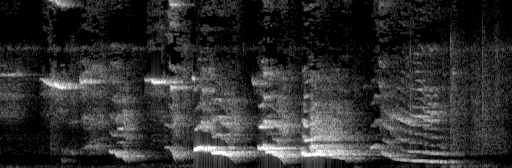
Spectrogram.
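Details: Labrador Retriever puppies whining indoors on their last day before leaving for new homes; a run of high, sliding cries that swoop downward, several overlapping, rising in loudness midway, over a faint room hum.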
